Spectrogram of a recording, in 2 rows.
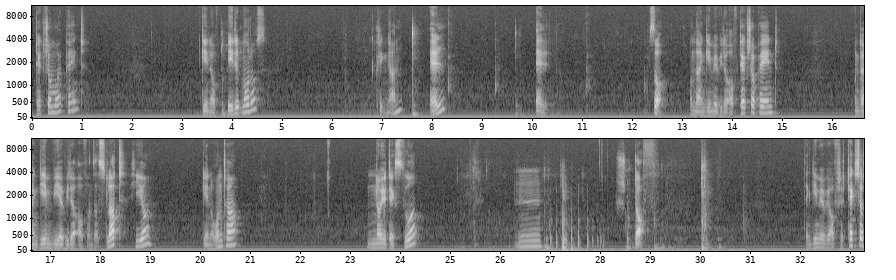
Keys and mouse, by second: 3.8 Tab, 5.8 click, 8.4 click, 9.7 l, 11.2-12.3 drag, 13.4-14.8 drag, 23.8 click, 24.8-31.4 drag.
